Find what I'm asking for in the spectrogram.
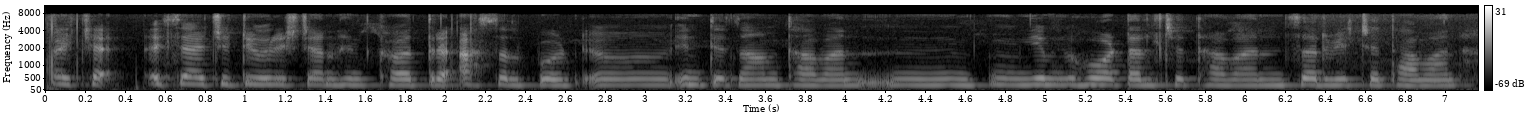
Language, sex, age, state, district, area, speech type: Kashmiri, female, 30-45, Jammu and Kashmir, Anantnag, rural, spontaneous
